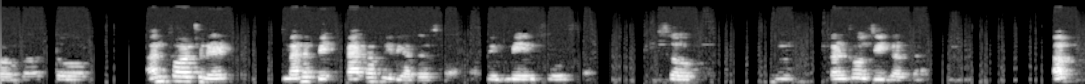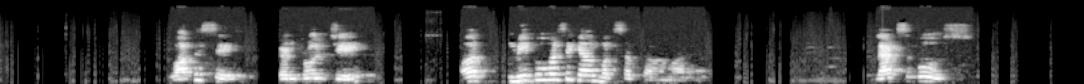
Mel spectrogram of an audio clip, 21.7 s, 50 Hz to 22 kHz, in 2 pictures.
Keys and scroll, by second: 9.0 ctrl+z, 14.2 ctrl+j.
